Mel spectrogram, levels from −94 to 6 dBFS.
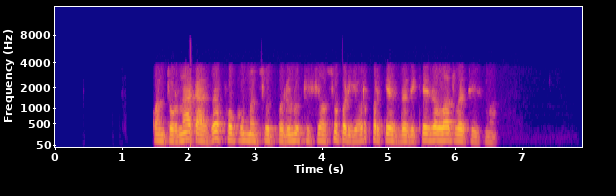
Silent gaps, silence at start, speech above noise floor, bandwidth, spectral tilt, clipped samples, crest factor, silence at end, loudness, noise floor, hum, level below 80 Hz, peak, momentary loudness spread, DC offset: none; 1.5 s; 58 dB; 4 kHz; -10 dB/octave; under 0.1%; 18 dB; 1.3 s; -18 LUFS; -75 dBFS; none; -56 dBFS; -2 dBFS; 10 LU; under 0.1%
